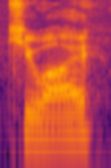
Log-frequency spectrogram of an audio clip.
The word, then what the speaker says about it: Qi: QI. I think it's pronounced Qi. Might be Qi charging? – Qi.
